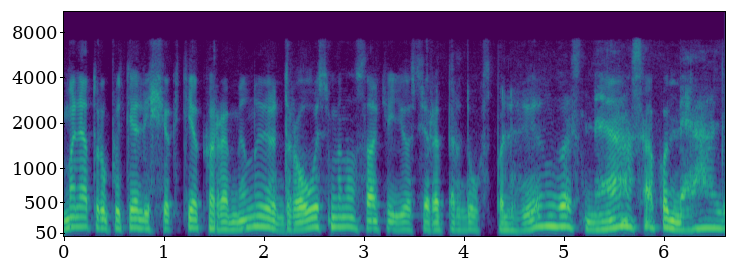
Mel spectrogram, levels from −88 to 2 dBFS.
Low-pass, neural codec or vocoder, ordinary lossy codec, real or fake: 7.2 kHz; codec, 16 kHz, 4 kbps, X-Codec, HuBERT features, trained on general audio; MP3, 64 kbps; fake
